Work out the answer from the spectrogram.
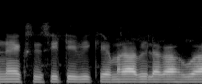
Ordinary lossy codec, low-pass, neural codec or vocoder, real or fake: Opus, 16 kbps; 7.2 kHz; none; real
